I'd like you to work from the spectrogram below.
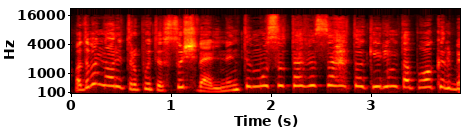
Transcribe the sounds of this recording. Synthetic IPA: oːd̪ɐbɐrnoːɾʲɪt̪ɾʊpʊt̪ʲɪsʊʃʲʋʲɛlʲnʲɪnʲt̪ʲɪmuːsʊt̪ɑːʋʲɪsɑt̪oːkʲiɾʲiːmt̪ɐpoːkɐlʲbʲɪ

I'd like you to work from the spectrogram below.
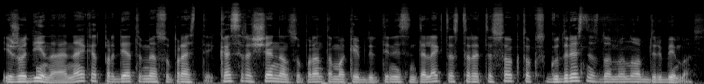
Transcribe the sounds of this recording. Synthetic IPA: ḭːʒoːd̪ʲiːnɐɐnʲɛkɐt̪̚pɾɐd̪ʲeːt̪ʊmʲɛsʊpɾɐsʲt̪ʲɪ̰kɐsiːɾɐʃʲɛnʲd̪ʲɛnsʊpɾɐnt̪ɐmɐkɐɪp̚d̪ʲɪɾʲt̪ʲɪnʲɪsɪnʲt̪ʲɛlʲɛkt̪ɐst̪ɐɪɾɐt̪ʲiɛsʲoːkt̪oːksɡʊd̪ɾʲɛsʲnʲɪsd̪uɔmʲɛnuːɐb̚ʲd̪ʲɪɾʲbʲɪmɐ̰s

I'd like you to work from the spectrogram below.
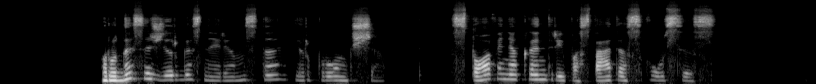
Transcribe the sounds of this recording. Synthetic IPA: ɾʊd̪ɐsʲɪʒʲɪɾɡɐsnʲɛɾʲɪmst̪ɐɪɾpɾʊŋkʃʲt͡ʃʲɛ | st̪oːʋʲɪnʲɛkɐnʲˑt̪ʲɾʲiːpɐst̪ɑːt̪ʲɛsɔʊsʲɪs

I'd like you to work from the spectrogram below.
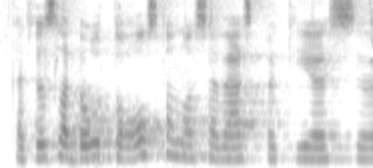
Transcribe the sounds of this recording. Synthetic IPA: kɐt̪ʋʲɪslˠɐbʲɛʊt̪oːlˠst̪oːnuɔsɐʋʲæːspɐt̪ʲiɛsɪ

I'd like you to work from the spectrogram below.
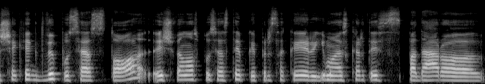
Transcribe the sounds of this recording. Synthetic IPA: ʃʲiɛk̚t̪ʲiɛɡd̪ʲʋʲɪpʊsʲest̪oːɪʃʋʲiɛnoːspʊsʲeːst̪ɐɪp̚kɐɪpɪɾsɐkɐɪɪɾiːmoːnʲeskɐɾt̪ɐɪspɐd̪ɑːɾoː

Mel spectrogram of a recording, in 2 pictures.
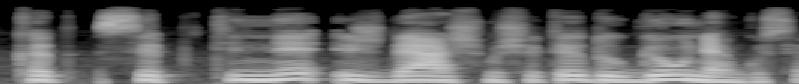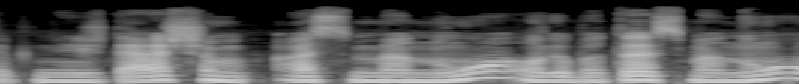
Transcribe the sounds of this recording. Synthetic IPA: kɐt̪sʲɛpʲt̪ʲiːnʲɪʔɪʒʲd̪ʲæːʃʲɪmʃʲiɛk̚t̪iɛk̚d̪ɐʊɡʲɛʊnʲæːɡʊsʲɛpʲt̪ʲiːnʲɪʒʲd̪ʲæːʃʲɪmɐsʲmʲɛnuːɐlˠɡɐbɐt̪ɐɐsʲmʲɛnuː

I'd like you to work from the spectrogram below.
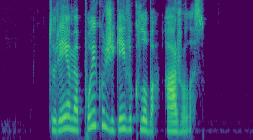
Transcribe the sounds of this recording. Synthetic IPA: t̪ʊɾʲeːjoːmʲɛpʊɪkʊʒʲɪɡʲɛɪʋʲʊklˠʊbɑ̰ː | ɑːʒuɔ̰lˠɐ̰s

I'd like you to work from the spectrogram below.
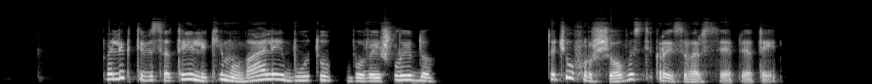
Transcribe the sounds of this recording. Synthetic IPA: pɐlʲɪkt̪ʲɪʋʲɪsɐt̪ɐɪlʲɪkʲɪmuːʋɑːlʲɛɪbuːt̪uːbʊʋʲɛɪʃlˠɐɪd̪ʊ | t̪ɐt͡ʃʲɛʊxʊɾʃʲoːʋɐst̪ʲɪkɾɐɪsʋɐɾʲsʲt̪ʲḛɐpʲɾʲiɛt̪ɐ̰ɪ

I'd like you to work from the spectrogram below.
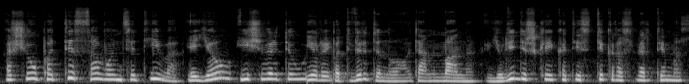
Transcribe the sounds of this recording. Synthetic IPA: ɐʃjɛʊpɐt̪ʲɪsɑːʋoːɪnʲɪt͡sʲɛt̪ʲiːʋɐeːjɛʊiːʃʲʋʲɛrʲt̪ʲɛʊɪrpɐt̪ʲʋʲɪɾʲt̪ʲɪnot̪ʲɛnmɑːnɐjʊɾʲɪd̪ʲɪʃkɐɪkɐt̪jɪst̪ʲɪkɾɐsʋʲɛrʲt̪ʲɪmɐs

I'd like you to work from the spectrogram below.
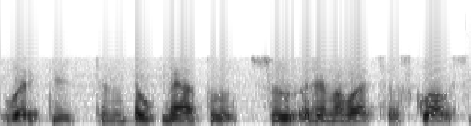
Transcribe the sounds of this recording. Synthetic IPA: ʋɐɾkind̪okmʲaːt̪usuɾʲenɐʋaːt͡ʃʰɐsklaːwsʲi

